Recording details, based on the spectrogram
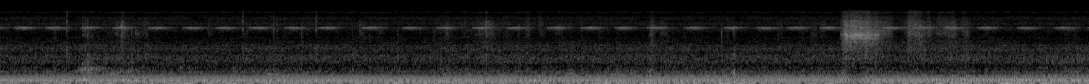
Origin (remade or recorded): recorded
